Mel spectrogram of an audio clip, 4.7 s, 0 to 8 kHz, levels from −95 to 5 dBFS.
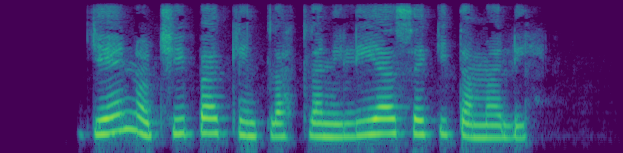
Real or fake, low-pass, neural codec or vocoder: real; 7.2 kHz; none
